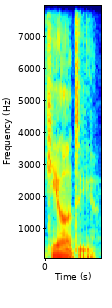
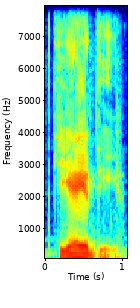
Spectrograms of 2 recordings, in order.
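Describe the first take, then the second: First: It is said closer to the Italian pronunciation. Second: It is said with an American-style mispronunciation. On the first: The speaker calls it right. "but it's it's Chianti. He said it wrong" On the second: The speaker calls it wrong. "Hannibal Lecter mis- mispronounced it"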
